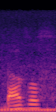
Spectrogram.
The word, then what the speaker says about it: Buzzas: Aaron, I'm sorry if I pronounced your name wrong, but it's B-U-Z-Z-A-S, Buzzas, Buzzles.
